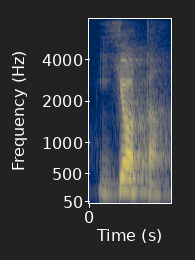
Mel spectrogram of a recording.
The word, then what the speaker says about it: Ιώτα: Take the word yard in English. Y, yo, yota.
